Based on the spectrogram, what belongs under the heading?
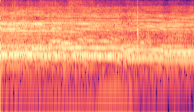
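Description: A group of voices lets out a loud, sustained cheer together on a count of three, celebrating a Titans win, overlapping shouts and whoops blending into one steady roar for about two seconds.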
